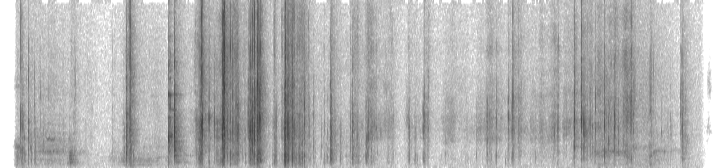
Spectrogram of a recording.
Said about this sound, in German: Und damit hätten wir alles aus den Tüten respektive aus der Box befreit.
